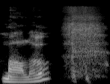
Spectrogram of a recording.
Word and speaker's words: Malå: big orange marlo or for our friends in in sweden and scandinavia i should be pronouncing that marlo um but but this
